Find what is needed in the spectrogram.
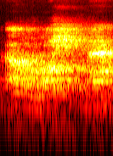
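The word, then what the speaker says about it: الرحمن: Ar-Rahman harus ha, kan Ar-Rahman.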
